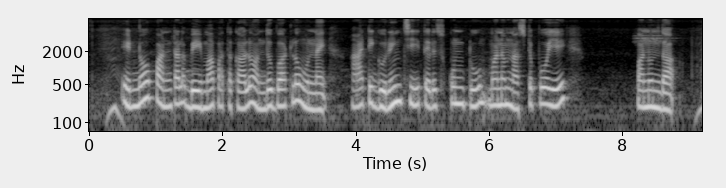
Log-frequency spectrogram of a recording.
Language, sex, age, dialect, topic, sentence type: Telugu, female, 25-30, Utterandhra, banking, statement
